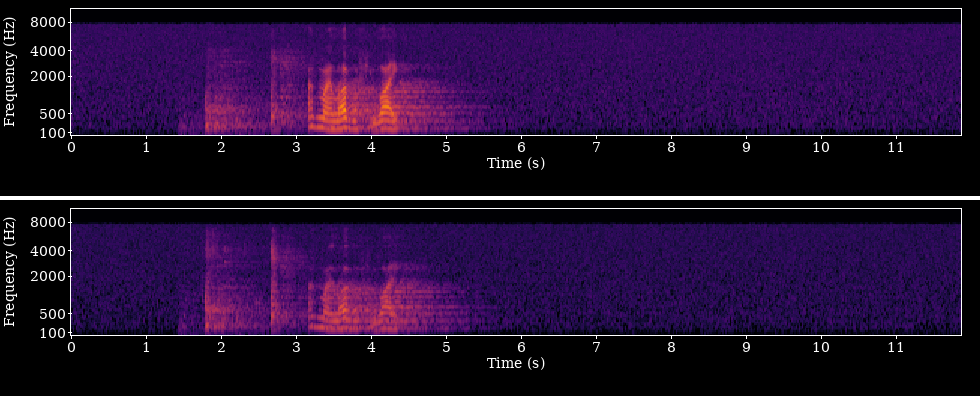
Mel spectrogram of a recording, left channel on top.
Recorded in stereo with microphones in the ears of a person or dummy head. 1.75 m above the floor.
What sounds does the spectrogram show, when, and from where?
1.4 s footsteps: 55° right (ahead or behind), 3 m; by 2.8 s 30° right (ahead or behind), 2.5 m
3.2 s a woman speaking: 40° left (ahead or behind), 0.7 m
